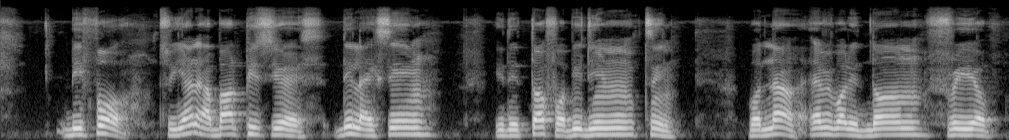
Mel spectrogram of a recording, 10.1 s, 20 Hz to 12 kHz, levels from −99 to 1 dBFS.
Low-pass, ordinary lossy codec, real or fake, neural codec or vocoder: 9.9 kHz; none; real; none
